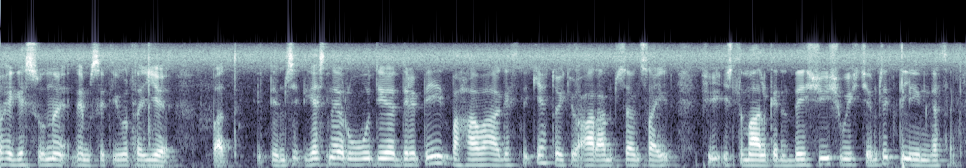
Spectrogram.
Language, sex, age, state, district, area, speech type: Kashmiri, male, 18-30, Jammu and Kashmir, Pulwama, urban, spontaneous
